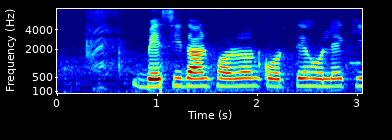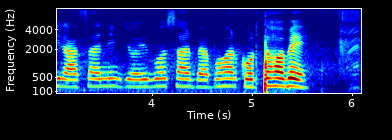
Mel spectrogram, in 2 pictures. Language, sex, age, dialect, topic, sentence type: Bengali, female, 18-24, Western, agriculture, question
